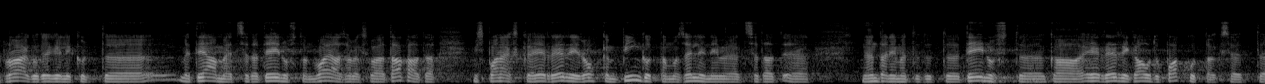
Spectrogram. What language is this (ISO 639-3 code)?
est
